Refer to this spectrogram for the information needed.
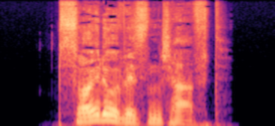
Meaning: pseudoscience (any body of knowledge purported to be scientific or supported by science but which fails to comply with the scientific method)
- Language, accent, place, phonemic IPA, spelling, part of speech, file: German, Germany, Berlin, /ˈpsɔɪ̯doˌvɪsn̩ʃaft/, Pseudowissenschaft, noun, De-Pseudowissenschaft.ogg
